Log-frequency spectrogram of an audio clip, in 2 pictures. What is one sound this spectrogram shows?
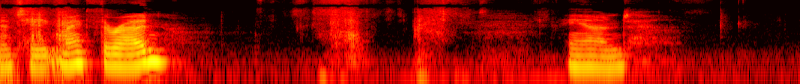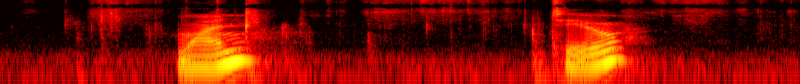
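Tape is pulled from a small dispenser.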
